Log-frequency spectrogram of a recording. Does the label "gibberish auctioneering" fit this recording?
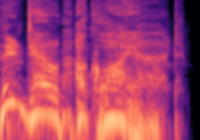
No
